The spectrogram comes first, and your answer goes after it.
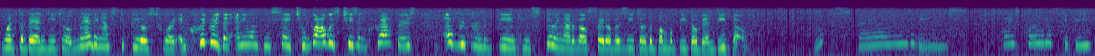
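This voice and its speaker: A woman reading a children's bedtime story aloud in an expressive, animated way with dramatic emphasis. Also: high-pitched, brisk, rough recording. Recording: faint hiss behind voice.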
